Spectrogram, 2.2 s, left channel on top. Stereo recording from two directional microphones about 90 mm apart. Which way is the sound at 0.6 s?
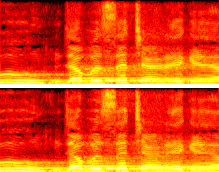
20° right (ahead or behind).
